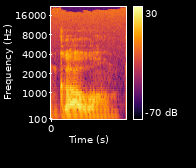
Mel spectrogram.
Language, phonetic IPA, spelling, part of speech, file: Polish, [ˈɡɔwɔ̃mp], gołąb, noun, Pl-gołąb.ogg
